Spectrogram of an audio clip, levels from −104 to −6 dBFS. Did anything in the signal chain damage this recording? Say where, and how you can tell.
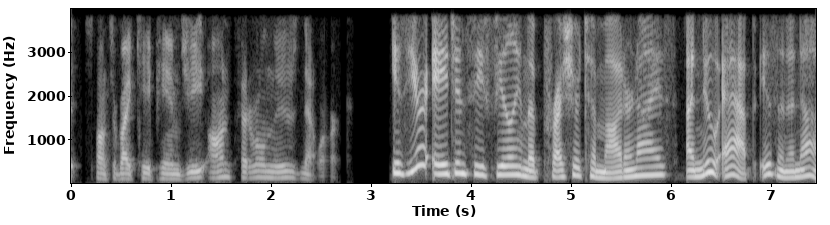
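Yes. Network and jitter buffer: repeated stalls (stutter) from 1.6 to 2.61 s. Eleven gaps, up to 69 ms each, are bridged by stretching the last sound. About 190 ms is filled and nothing is lost.

Jitter buffer slow-down from 3.85 to 4.6 s, just before "pressure to modernize". Repeated pitch periods add 66 ms, so the speech runs at 92% speed at unchanged pitch.

Jitter buffer speed-up from 6.93 to 7.38 s. Trimmed pitch periods remove about 50 ms, so the speech runs at 108% speed and sounds hurried. The narrowband call path audibly stops at 4 kHz.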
